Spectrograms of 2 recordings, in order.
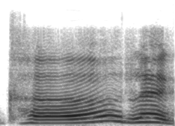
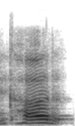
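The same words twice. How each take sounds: First: घर है drawn out as a long "gha", then "re"; sound by sound. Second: Said in the usual way. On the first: Shown as a demonstration. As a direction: sound out घर है slowly, letter by letter. Teacher breaks word into sounds.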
